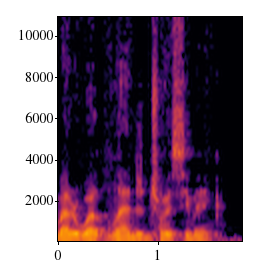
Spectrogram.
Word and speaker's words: Landon: Oh, by the way, guys, I was saying his name wrong. It is Landon, like Michael. It is. I was right. But then I overcorrected into Langdon. It's Landon.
